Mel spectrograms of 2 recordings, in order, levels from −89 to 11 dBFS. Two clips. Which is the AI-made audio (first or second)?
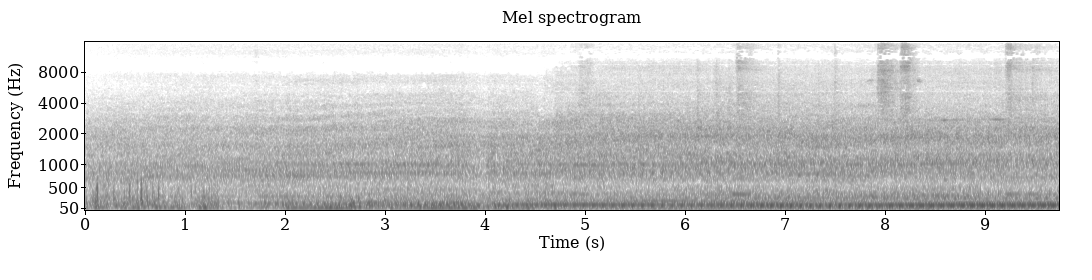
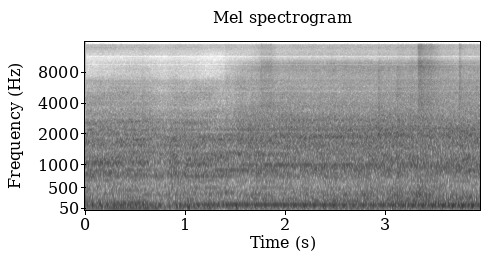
second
